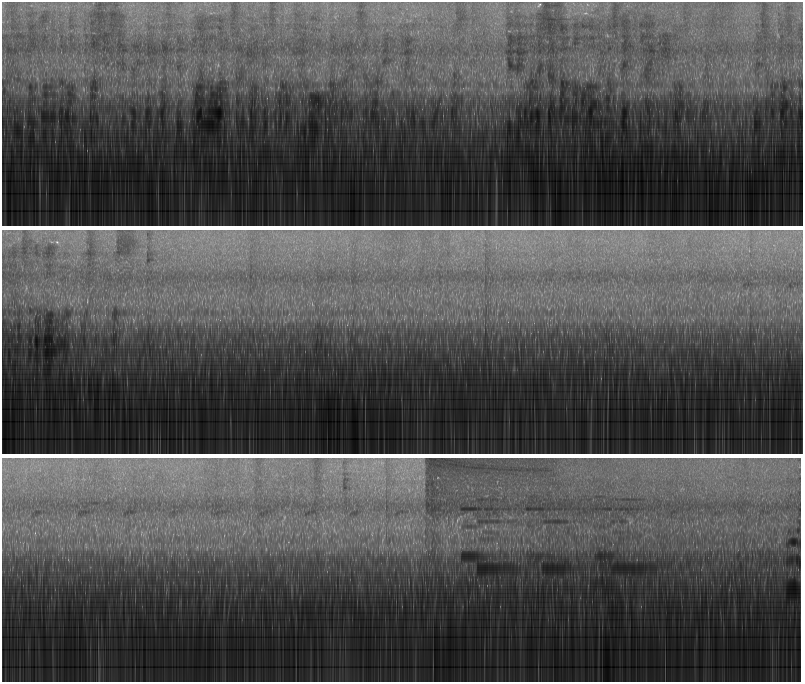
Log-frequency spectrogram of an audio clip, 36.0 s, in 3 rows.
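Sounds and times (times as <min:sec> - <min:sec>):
train wheels rumbling on track: 0:00.0 - 0:36.0
short high tones: 0:30.9 - 0:34.0.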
